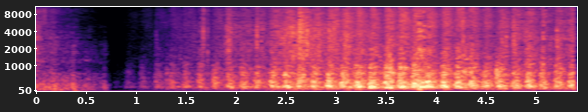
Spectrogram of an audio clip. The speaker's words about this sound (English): This is the fast train. Only 1 hour and 10 minutes.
